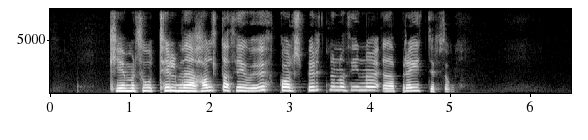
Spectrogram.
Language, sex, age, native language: Icelandic, female, 20-29, Icelandic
